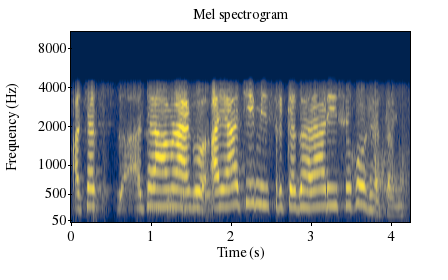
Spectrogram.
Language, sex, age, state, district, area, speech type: Maithili, female, 45-60, Bihar, Madhubani, rural, conversation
